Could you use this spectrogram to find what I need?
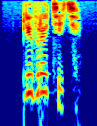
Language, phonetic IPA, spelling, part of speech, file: Russian, [prʲɪvrɐˈtʲitʲ], превратить, verb, Ru-превратить.ogg
- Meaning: to turn into, to change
